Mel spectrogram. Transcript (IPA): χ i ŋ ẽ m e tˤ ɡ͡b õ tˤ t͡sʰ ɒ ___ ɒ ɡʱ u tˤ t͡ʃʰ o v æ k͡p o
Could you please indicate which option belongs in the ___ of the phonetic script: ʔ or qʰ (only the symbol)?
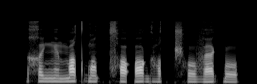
ʔ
